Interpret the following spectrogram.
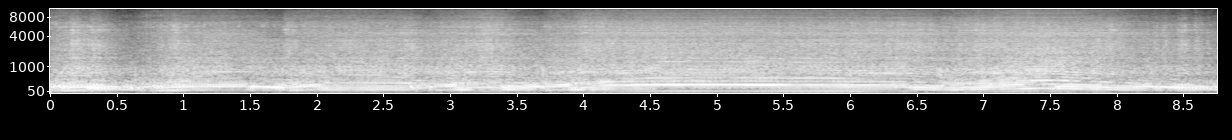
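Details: Motorcycle after repairing a stripped spark plug thread in the cylinder head without engine teardown; a snapping noise was traced to a loose exhaust clamp bolt. Engine catches immediately and settles into a steady beat, pitch rising and falling smoothly with throttle blips: normal running.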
